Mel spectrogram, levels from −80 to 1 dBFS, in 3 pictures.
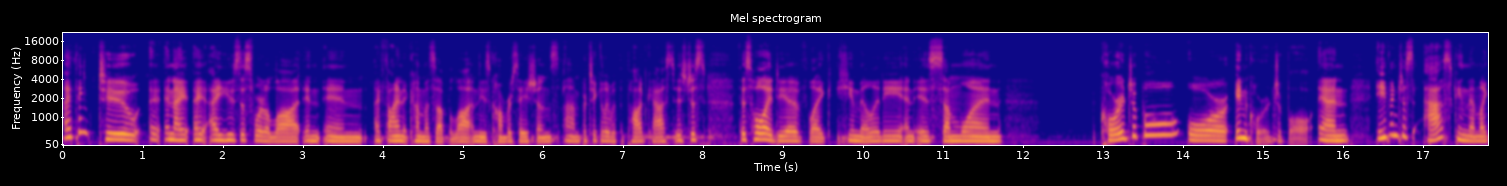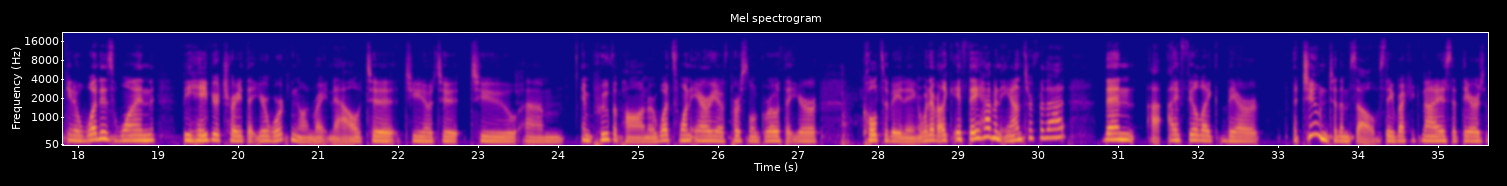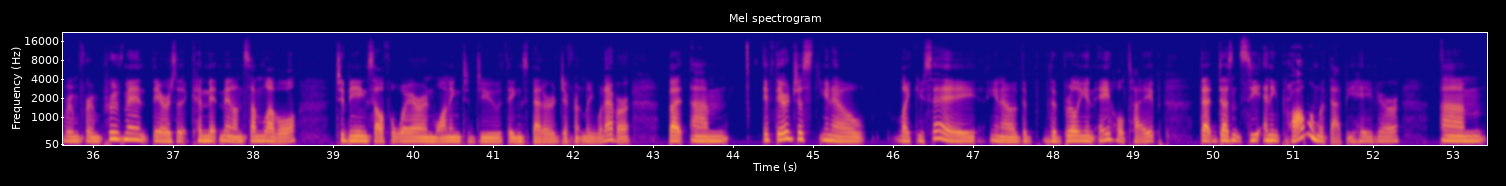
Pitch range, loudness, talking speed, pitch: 150-190 Hz, -23 LUFS, 170 wpm, 165 Hz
